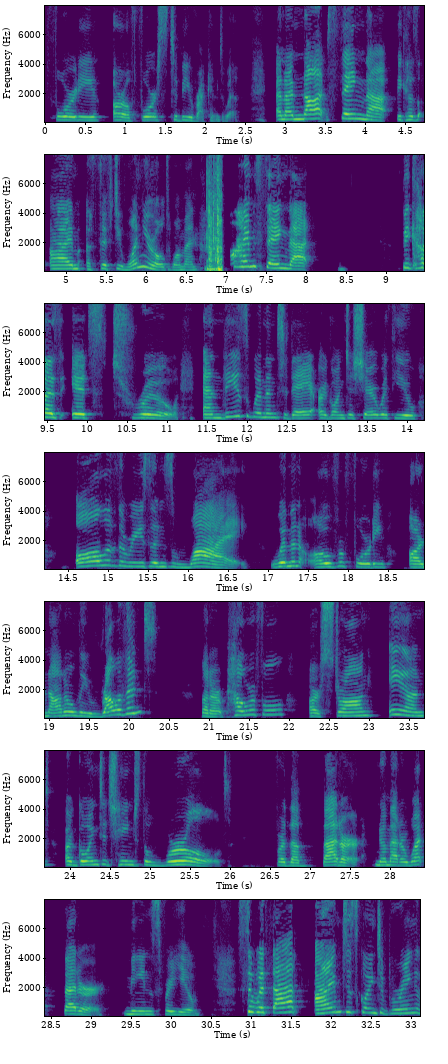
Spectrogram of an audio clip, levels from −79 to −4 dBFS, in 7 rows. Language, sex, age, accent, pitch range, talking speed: English, female, 30-49, American, 220-310 Hz, 140 wpm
